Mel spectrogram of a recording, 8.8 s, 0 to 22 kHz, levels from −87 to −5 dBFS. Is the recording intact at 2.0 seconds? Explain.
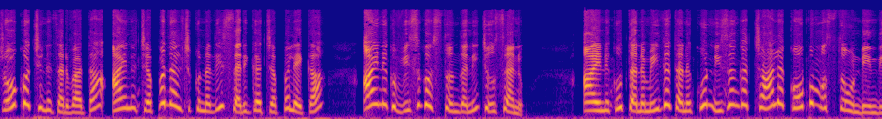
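No. Sample clock jitter runs throughout. Mistimed samples, roughly 7 µs off, add hiss about 25 dB below the speech, strongest on loud, bright sounds.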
